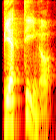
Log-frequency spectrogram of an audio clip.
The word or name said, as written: piattino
